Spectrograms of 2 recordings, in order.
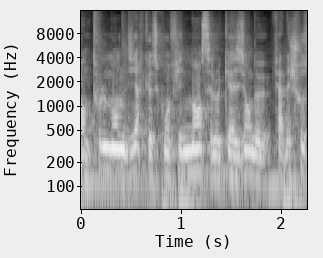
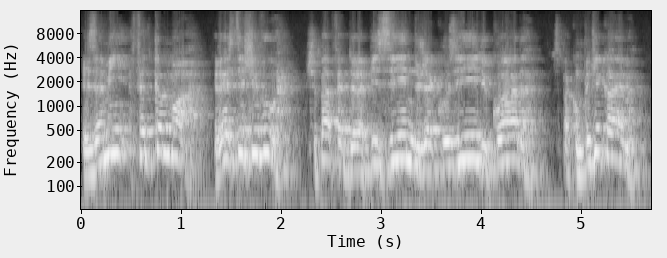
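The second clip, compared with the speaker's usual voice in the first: rich celebrity voice; 5 semitones higher than usual. Acted. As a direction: play a smug rich celebrity. Rich star in mansion advises. (star riche et condescendante)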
